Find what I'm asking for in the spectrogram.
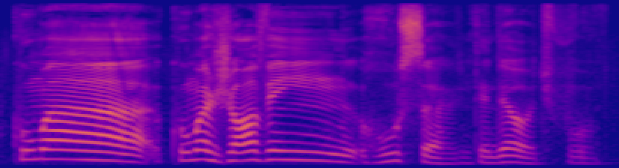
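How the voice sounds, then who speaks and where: Stammering Brazilian man, high voice. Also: animated, takes it slowly. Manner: stammering, rambling, joking. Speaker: podcast co-host. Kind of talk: casual comedic news chat.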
